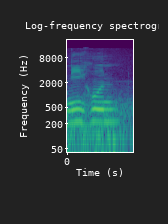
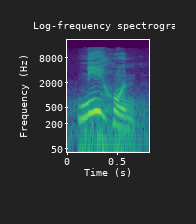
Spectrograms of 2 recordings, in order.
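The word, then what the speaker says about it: 二分: So after me you could repeat ippun, nihun, nihun, and fa over here is actually how you blow air out. If you cannot say that, you can always say hun, it doesn't matter.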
